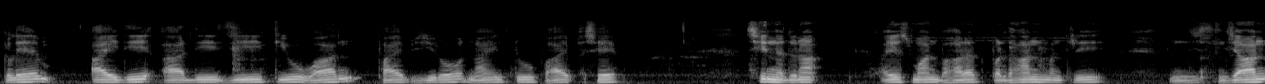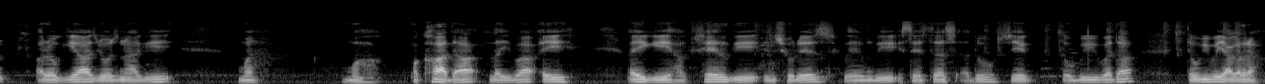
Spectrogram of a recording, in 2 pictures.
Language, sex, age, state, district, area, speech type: Manipuri, male, 60+, Manipur, Churachandpur, urban, read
